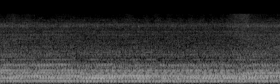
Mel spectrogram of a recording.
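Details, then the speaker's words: Chinese non-serviceable room cooler fan that spun slowly and wouldn't speed up after about six weeks unused, after oiling its ball bearing with a needle: steady even hum at constant pitch, no squeal or rattle; normal running. "подшипник все заработал еще маленько смажем вентилятор реанимировал будем считать"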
